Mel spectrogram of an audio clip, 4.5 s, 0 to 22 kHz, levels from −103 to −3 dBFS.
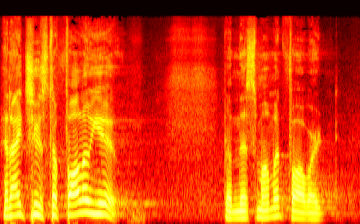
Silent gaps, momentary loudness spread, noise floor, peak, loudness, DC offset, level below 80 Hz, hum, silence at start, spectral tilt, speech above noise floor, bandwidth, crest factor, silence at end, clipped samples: none; 22 LU; -42 dBFS; -2 dBFS; -16 LUFS; under 0.1%; -54 dBFS; none; 0 s; -4 dB/octave; 27 dB; 16.5 kHz; 16 dB; 0.3 s; under 0.1%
